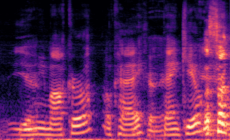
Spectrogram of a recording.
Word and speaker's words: Yumemakura: Yeah, it's usually on that third to last syllable. Yeah. Yumemakura?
